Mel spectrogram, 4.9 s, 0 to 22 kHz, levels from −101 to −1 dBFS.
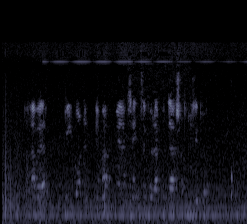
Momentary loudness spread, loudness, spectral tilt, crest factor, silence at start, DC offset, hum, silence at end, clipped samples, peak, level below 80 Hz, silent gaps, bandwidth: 10 LU; -57 LUFS; -2 dB/octave; 24 dB; 0.05 s; under 0.1%; 50 Hz at -75 dBFS; 0 s; under 0.1%; -38 dBFS; -82 dBFS; none; 11.5 kHz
